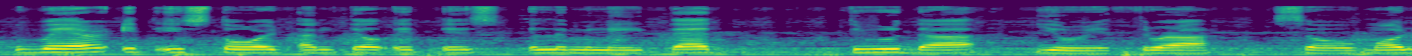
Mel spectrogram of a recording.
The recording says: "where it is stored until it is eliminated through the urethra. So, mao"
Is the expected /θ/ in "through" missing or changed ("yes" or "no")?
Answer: yes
